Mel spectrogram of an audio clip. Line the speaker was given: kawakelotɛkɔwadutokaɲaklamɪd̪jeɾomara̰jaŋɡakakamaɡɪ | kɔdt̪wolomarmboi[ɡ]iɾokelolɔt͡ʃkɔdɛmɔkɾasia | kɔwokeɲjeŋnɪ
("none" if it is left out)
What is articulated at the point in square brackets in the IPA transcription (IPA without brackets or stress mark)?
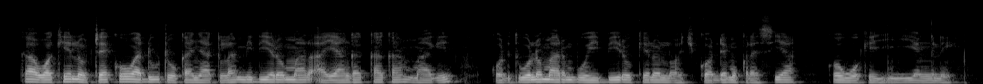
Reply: b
